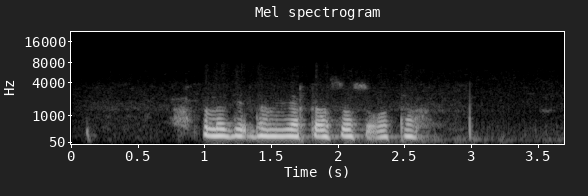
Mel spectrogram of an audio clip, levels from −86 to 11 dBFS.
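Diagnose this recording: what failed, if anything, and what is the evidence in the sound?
The fault is automatic gain rising in the call processing stage. From 0.68 s to 2.5 s the level climbs steadily by about 3 dB, and the background noise floor swells along with the speech, which rules out a louder talker. The automatic gain control judged the input too quiet and raised its gain gradually. A waveform shows the envelope widening over those 1.8 seconds. A spectrogram shows the whole band, capped at 8 kHz by the call path, brightening together, noise included.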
